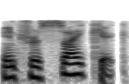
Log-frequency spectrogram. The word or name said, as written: intrapsychic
